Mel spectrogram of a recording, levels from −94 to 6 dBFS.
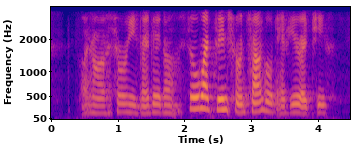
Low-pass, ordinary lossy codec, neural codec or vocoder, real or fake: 3.6 kHz; MP3, 32 kbps; codec, 16 kHz, 1 kbps, FunCodec, trained on Chinese and English, 50 frames a second; fake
